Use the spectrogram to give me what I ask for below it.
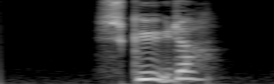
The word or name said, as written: skyter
